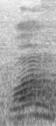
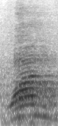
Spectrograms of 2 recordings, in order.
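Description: The two takes are said the same way.

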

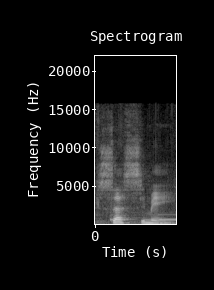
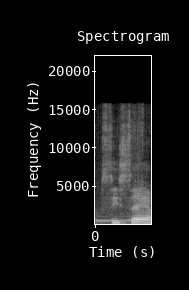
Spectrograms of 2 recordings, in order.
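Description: First: The word is said with three syllables. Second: The word is said with two syllables. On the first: The speaker calls it right. "เซซิเม่ก็คืองานั่นเองนะคะ" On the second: The speaker calls it wrong. "ซีแซมไม่ใช่นะคะลูก"

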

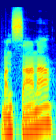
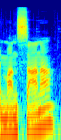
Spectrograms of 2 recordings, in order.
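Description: The two takes are said the same way.

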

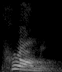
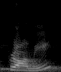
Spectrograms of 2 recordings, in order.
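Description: First: It is said with an English, aspirated p. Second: It is said with a plain Bengali p.

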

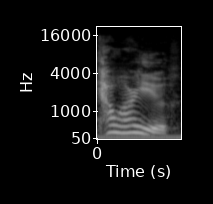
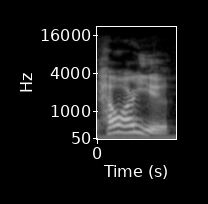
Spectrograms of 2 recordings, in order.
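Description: First: It sounds warm and sincere. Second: It sounds quick and offhand.

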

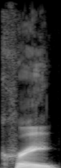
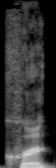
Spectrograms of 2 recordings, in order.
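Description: First: The word is said with a long standard vowel. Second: The word is said with a short rural vowel. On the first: This is how people in the new town said it. "instead of creek" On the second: This is how the speaker said it growing up in the country. "I said crick"

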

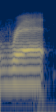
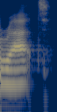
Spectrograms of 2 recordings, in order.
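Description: First: The final T is cut off and not released. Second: The final T is clearly pronounced. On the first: The speaker calls it right. "it's called a rat" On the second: The speaker calls it wrong. "not a rat"

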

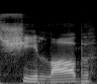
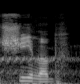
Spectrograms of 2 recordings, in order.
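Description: First: The final O is a full, strong vowel. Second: The final O is a weak, reduced vowel. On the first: The speaker calls it right. "she gets the whole hard O" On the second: The speaker calls it wrong. "I think I've been saying Shelob"

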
